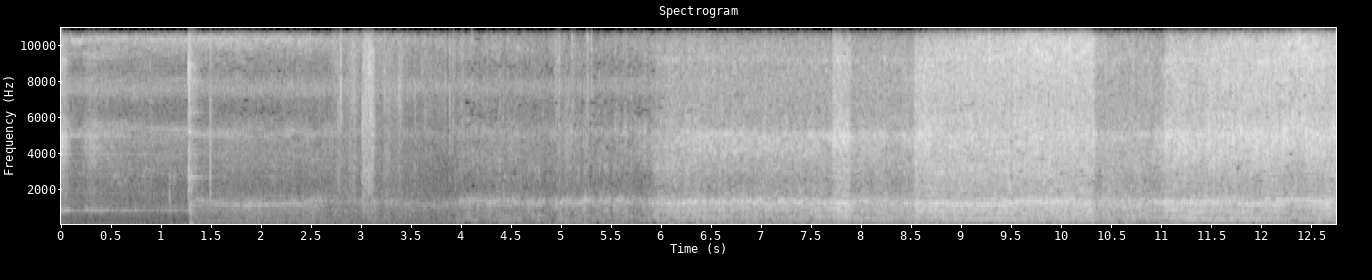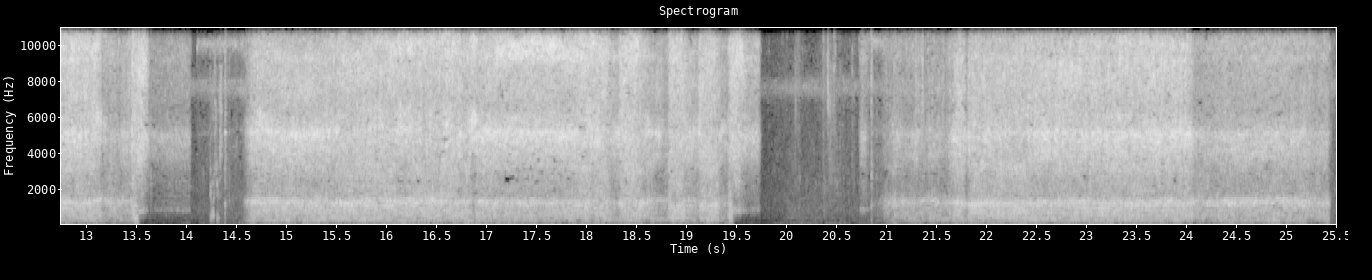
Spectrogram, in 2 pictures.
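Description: Harbor Freight electric ignition blowtorch burning wooden boards for a truck flatbed, a loud broadband roaring hiss in long bursts, cut off by brief pauses between passes.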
